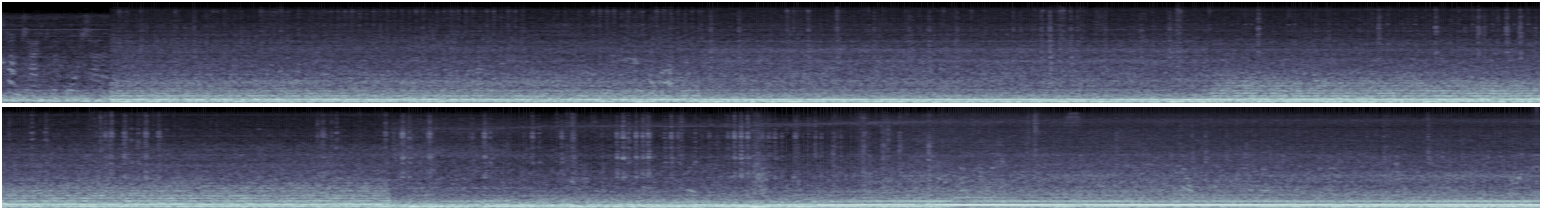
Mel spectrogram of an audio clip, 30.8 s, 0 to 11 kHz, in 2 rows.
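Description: Propeller and engine drone of an ATR 72-600 twin turboprop, heard from inside the cabin: a steady low hum during the taxi that swells louder about three-quarters of the way through as power comes up for the takeoff roll.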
